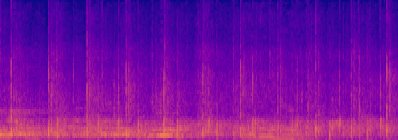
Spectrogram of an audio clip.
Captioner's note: applause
